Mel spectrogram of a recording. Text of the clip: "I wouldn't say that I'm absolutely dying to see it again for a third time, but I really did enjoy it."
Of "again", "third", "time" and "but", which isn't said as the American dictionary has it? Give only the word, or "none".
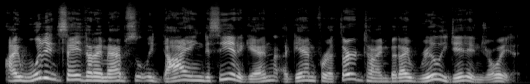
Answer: none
